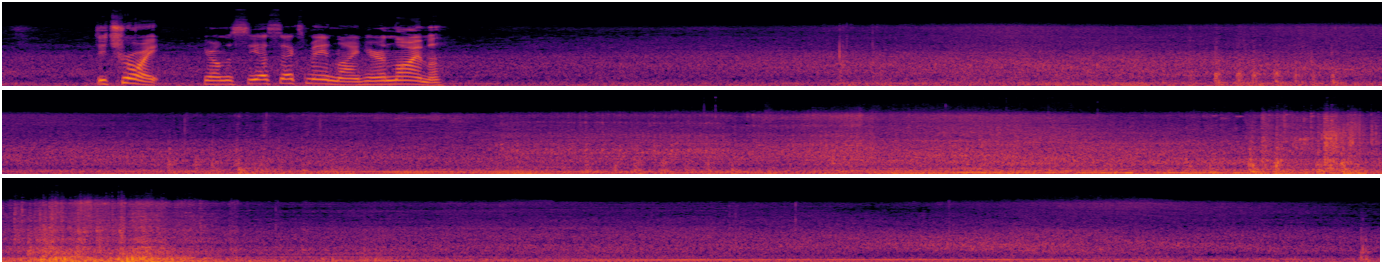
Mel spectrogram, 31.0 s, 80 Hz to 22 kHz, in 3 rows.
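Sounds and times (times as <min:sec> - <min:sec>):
clatter over railroad tracks: 0:08.9 - 0:10.2, 0:11.4 - 0:13.0, 0:14.4 - 0:16.8, 0:19.2 - 0:23.6.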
